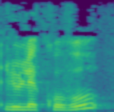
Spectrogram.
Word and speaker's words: Lülekov: Bu güzel türküyle şimdi Rüyen Belediyesi'nin en büyük köyü olan Lülekov'u, doğru mu söylüyorum telaffuz? – Evet, Lülekov.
